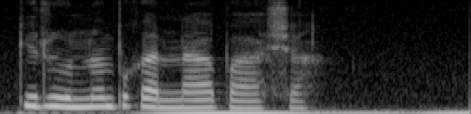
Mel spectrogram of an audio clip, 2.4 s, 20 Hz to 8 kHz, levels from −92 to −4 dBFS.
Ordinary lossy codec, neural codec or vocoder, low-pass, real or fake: none; none; none; real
